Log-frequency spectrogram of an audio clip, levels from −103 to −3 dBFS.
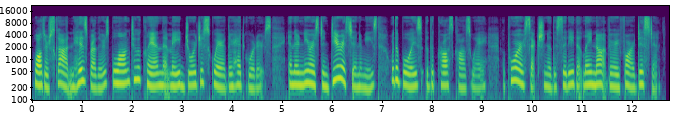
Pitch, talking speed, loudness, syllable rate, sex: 235 Hz, 185 wpm, -20 LUFS, 5.4 syllables/s, female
